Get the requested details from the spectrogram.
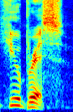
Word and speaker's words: hubris: H-U-B-U-R-I-S? – No. – I could drink this, though. – H-U-B-R-I-S. – I could drink it. – Oh, there's no vowel between those two consonants. – I think I've been mispronouncing it my entire life. – Hubris.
